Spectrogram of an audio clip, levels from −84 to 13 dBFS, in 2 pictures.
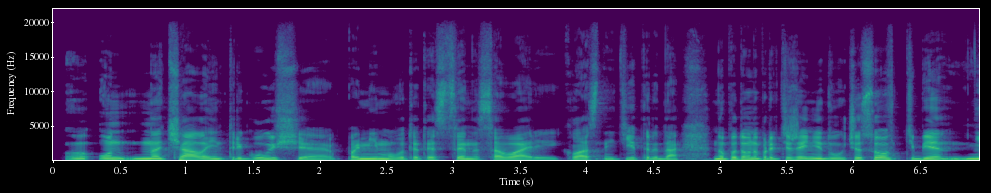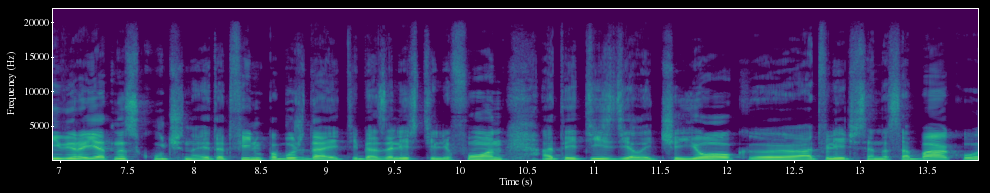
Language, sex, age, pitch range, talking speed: Russian, male, 20-39, 125-150 Hz, 145 wpm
